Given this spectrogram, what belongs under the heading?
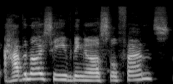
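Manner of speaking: imitating the steward's cheery farewell; mocking the steward's greeting. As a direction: lilt it like a smug steward waving fans off.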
